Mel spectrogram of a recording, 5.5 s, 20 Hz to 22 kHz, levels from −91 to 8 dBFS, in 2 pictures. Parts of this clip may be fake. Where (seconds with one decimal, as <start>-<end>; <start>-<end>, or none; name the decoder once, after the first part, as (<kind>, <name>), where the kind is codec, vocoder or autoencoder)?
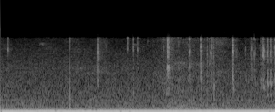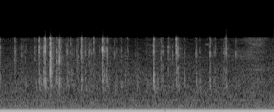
0.0-1.3 (vocoder, Vocos)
